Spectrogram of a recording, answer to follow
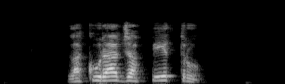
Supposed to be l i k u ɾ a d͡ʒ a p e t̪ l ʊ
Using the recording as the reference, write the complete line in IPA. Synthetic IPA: l a k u ɾ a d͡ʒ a p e t̪ ɾ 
